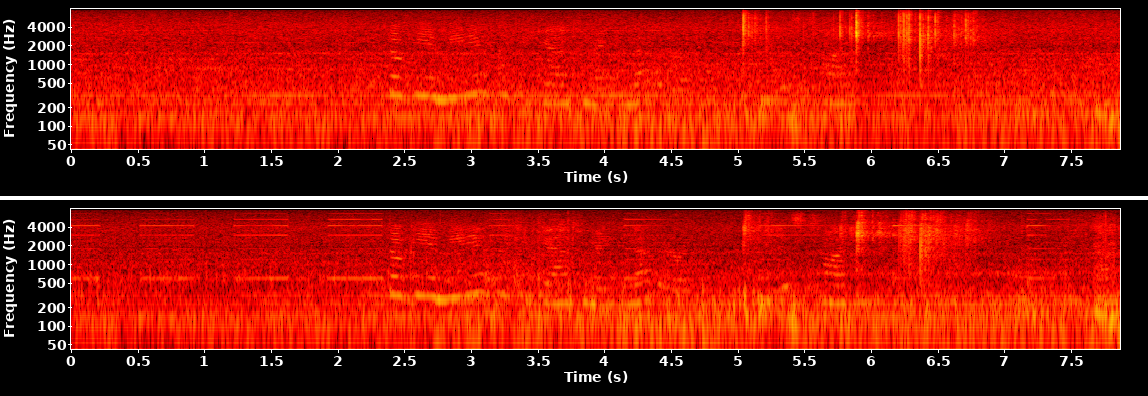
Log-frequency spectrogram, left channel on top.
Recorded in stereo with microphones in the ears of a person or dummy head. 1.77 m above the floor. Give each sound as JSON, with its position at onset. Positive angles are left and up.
{"t": 2.4, "sound": "a woman speaking", "side_deg": 5, "distance_m": 0.8}
{"t": 5.0, "sound": "a crack", "side_deg": 80, "distance_m": 1.5}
